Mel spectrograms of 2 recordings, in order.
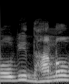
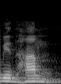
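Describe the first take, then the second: First: The word ends with an added final vowel sound. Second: The word ends sharply on the final consonant. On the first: The speaker calls it wrong. "অভিধানও বলছি না" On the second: The speaker calls it right. "আমি বলছি অভিধান, break করছি"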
